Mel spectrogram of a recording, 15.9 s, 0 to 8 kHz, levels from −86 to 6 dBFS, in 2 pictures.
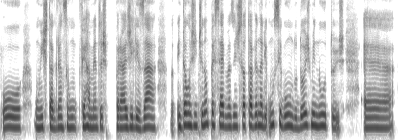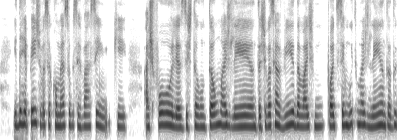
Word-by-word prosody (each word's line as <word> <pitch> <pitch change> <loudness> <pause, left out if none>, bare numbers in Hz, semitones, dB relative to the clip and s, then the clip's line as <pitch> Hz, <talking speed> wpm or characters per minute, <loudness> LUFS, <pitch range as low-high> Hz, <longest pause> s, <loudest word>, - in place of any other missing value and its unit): o 180 0 0 0.3
um 180 -1 0
Instagram 185 0 0
são 180 0 -2
ferramentas 185 -1 -1 0.2
pra 180 -1 0
agilizar, 180 0 0 0.3
hã, - - -10
então 200 +3 +3
a - - +4
gente 210 +1 -2
não 230 +2 +2
percebe, 210 -4 +1
mas 195 0 -2
a - - -2
gente 200 -1 -2
só 210 +1 +1
tá 205 - +3
vendo 210 +1 +1
ali, 190 -2 -1
1 220 +2 +1
segundo, 205 -5 0
2 200 +5 -1
minutos, 205 -4 -1 0.4
eh, 175 0 -2 0.4
e 215 - 0
de 245 - +4
repente 240 +1 +2
você 220 0 -1
começa 210 0 0
a - - 0
observar, 200 -1 -4
assim, 205 0 -1
que 190 -1 -5 0.4
as 195 0 0
folhas 210 -5 +3
estão 195 -1 -1
tão 205 +4 +3
mais 215 -2 +2
lentas, 195 0 +1
tipo 205 +1 -1
assim, 205 +3 +3
a 220 - +4
vida 210 +3 +2
mais 195 +1 -1
mu 200 0 -4
pode 205 0 +3
ser 220 +2 +2
muito 235 +3 0
mais 225 -1 +2
lenta 205 +2 +1
do 220 +4 -3
200 Hz, 195 wpm, -22 LUFS, 185-215 Hz, 0.4 s, a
